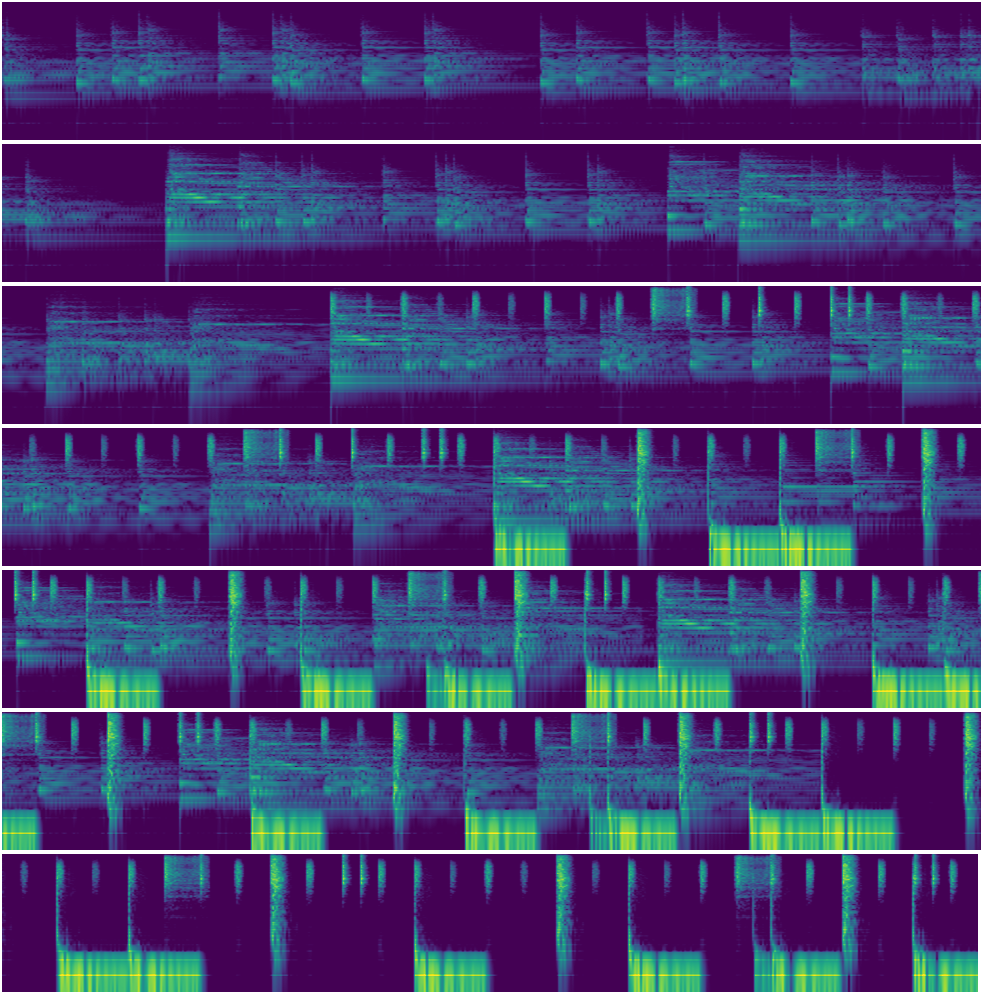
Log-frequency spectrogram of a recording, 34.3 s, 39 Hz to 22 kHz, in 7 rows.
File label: 084 Ebmin, Hip Hop Exotica; Apple Loops; Big Fish Audio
